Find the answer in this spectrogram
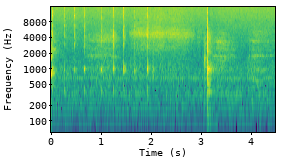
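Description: Light metallic ticking, about five taps a second for two seconds, as a small metal sieve is tapped to shake powdered sugar through it, then a single louder metallic clink about three seconds in.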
